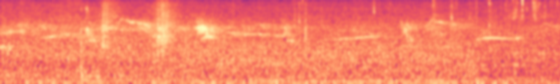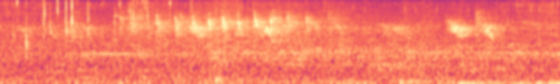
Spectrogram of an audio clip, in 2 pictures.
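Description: Small birds chirping in short calls over steady outdoor background noise.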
